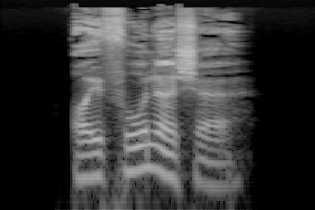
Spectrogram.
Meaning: inflection of euphonisch: 1. strong/mixed nominative/accusative feminine singular 2. strong nominative/accusative plural 3. weak nominative all-gender singular
- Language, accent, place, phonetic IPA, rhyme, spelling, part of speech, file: German, Germany, Berlin, [ɔɪ̯ˈfoːnɪʃə], -oːnɪʃə, euphonische, adjective, De-euphonische.ogg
